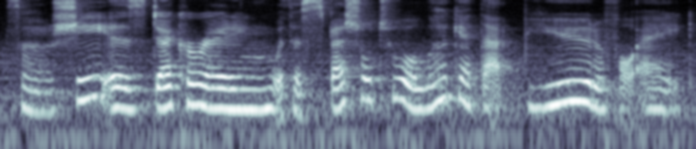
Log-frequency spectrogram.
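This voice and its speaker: A woman's voice: medium pitch, a little slow, a little mellow, a little hiss or hum. A woman storyteller reading a picture book aloud expressively to children, adding asides about the pictures.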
